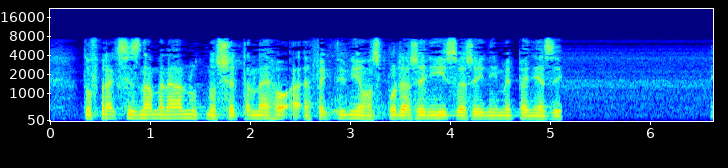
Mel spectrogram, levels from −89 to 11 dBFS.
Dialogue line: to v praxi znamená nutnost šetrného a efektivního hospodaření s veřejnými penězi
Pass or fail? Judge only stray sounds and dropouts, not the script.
pass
